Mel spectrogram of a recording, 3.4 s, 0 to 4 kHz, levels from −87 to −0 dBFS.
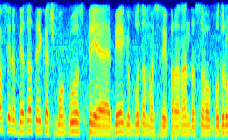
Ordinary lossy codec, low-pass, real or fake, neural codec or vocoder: MP3, 24 kbps; 3.6 kHz; real; none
